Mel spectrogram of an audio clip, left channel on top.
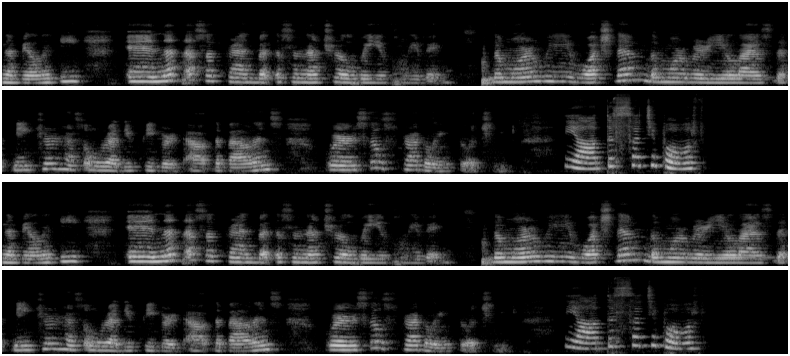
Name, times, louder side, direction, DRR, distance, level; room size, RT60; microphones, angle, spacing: voice 1, 0.0-4.5 4.9-12.9, right 1 dB, 10° left, 0.5 m, -27 dB
voice 2, 13.5-14.9, left 3 dB, 80° left, 0.9 m, -26 dB
3.7 x 2.1 x 3.0 m
head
